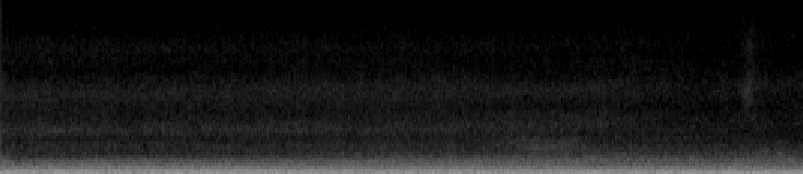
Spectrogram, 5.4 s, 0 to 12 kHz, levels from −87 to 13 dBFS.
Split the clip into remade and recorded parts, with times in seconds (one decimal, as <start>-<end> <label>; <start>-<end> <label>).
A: 0.0-1.6 recorded; 1.6-3.1 remade; 3.1-5.4 recorded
